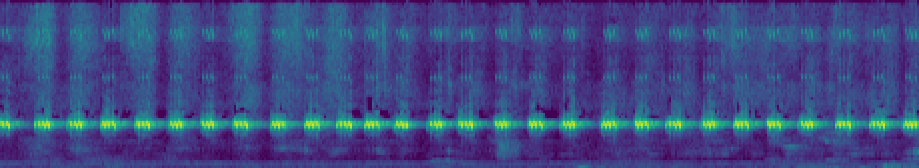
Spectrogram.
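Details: Cricket sound meant to chase rats away: rapid, rhythmic high chirps around four per second, sharp and uniform, over faint low-pitched background knocks.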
